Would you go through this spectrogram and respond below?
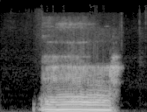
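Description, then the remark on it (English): A low, steady, buzzing drone from construction work starts abruptly, holds an even pitch for about a second, then cuts off, with no voices over it. “I hope everybody can hear the great construction we got going on back here.”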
